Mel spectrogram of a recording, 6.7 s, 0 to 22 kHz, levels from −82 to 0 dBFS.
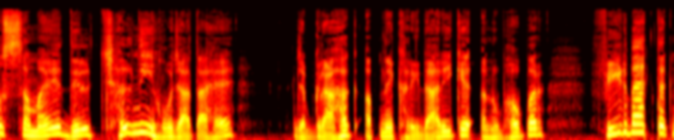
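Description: A block of digital silence at 4.34 s, between "जब ग्राहक अपने" and "के अनुभव पर", briefly cuts the speech. For about 10 ms the sound drops out, the kind of gap left when the output buffer isn't filled in time. The signal stops and restarts abruptly with no fade. With a hole this short, it is heard as a tick or dip rather than an audible gap.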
